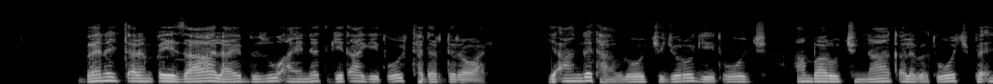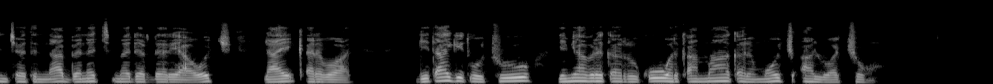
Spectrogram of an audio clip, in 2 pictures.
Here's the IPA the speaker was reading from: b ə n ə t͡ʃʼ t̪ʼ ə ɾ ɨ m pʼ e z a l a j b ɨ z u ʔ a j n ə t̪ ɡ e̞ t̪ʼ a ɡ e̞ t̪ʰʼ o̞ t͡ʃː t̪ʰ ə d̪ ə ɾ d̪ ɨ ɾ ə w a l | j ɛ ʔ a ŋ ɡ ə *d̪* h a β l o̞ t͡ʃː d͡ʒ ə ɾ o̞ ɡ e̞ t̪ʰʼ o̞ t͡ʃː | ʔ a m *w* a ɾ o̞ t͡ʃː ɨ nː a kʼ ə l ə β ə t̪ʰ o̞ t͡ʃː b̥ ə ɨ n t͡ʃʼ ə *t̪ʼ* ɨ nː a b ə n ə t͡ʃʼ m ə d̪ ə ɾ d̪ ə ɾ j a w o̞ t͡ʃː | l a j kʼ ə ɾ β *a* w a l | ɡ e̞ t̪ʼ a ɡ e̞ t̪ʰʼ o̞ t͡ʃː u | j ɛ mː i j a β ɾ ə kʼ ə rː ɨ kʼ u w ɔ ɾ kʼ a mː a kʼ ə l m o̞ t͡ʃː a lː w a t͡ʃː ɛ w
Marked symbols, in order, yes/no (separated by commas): no, no, no, no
